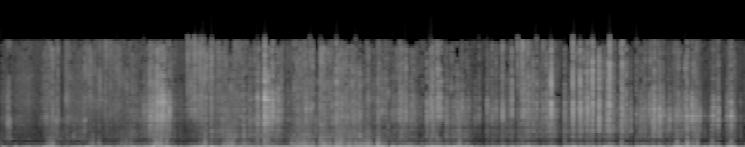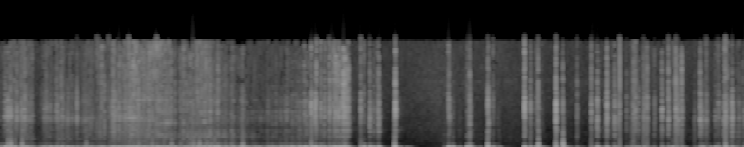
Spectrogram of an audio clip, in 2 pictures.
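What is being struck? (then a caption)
Steel wire-mesh microphone grille. Fingertips and short natural nails on both hands scratch the bare steel wire-mesh grille of a black desktop condenser microphone with a hollow dome. The sound is a dense, booming, low rumbling scrape that runs almost continuously. Near the end it breaks into choppier bursts with brief silent gaps.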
